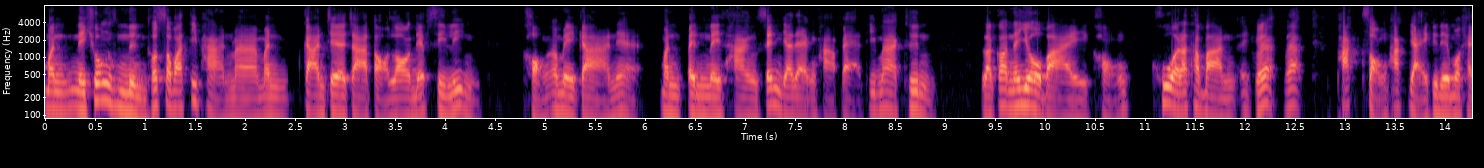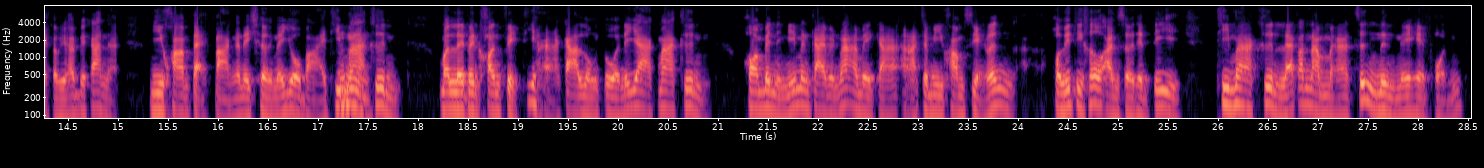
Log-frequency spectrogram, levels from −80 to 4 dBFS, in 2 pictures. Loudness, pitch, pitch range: -21 LUFS, 125 Hz, 105-140 Hz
